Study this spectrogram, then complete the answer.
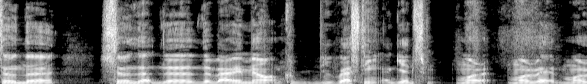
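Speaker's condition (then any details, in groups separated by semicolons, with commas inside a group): Cerebral palsy; tends to mess up words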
